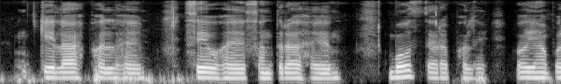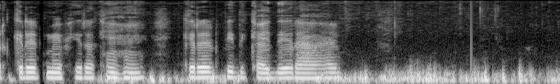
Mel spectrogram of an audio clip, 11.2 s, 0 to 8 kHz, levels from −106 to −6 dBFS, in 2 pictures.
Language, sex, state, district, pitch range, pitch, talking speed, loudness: Hindi, male, Chhattisgarh, Sarguja, 135-150 Hz, 140 Hz, 135 wpm, -21 LUFS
